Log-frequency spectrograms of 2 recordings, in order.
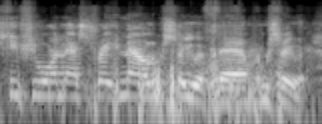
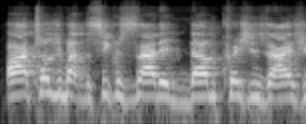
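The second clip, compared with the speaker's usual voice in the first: usual speaking voice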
